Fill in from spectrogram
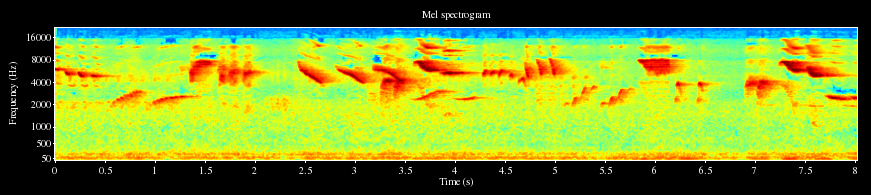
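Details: Brown-chested jungle flycatcher from Bali singing a lively, continuous run of varied high whistles with quick slurred, falling and rising notes, phrases following one another with barely a pause.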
